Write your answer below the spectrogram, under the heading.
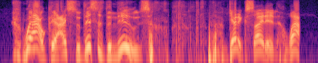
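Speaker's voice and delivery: over-excited, loud, swooping pumped-up voice. Joking about making over-the-top videos, the speaker starts imitating an overly excited YouTuber. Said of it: "Like a really overly excited".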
